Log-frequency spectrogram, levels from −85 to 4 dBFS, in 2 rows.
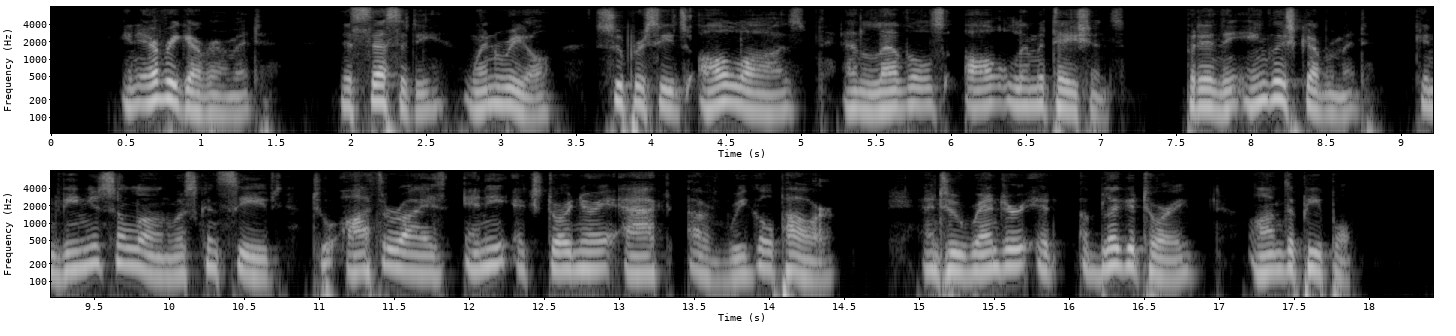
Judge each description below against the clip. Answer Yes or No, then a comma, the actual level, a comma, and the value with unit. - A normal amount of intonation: Yes, average, 3.3 semitones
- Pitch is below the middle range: No, medium, 150 Hz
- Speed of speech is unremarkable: No, slow, 125 wpm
